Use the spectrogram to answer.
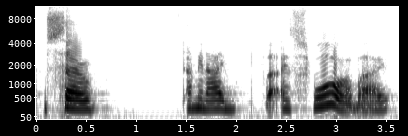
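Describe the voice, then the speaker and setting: A woman in her eighties from England, a poet talking haltingly about her life and reading her own poems in an interview. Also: on the high side, a little mellow. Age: 80s. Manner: halting, restarts often, vivid when reading. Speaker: poet guest.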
